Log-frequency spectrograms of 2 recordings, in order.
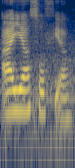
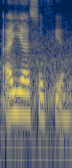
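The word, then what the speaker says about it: Hagia Sophia: membina ayasofia Oke ah Agya tuh kita sebut dia sebagai Ayah Sofia saya sebutan gitulah ejaan Hazel tapi sebutan dia adalah Ayah Sofyan kea Sofia dijadikan sebagai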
